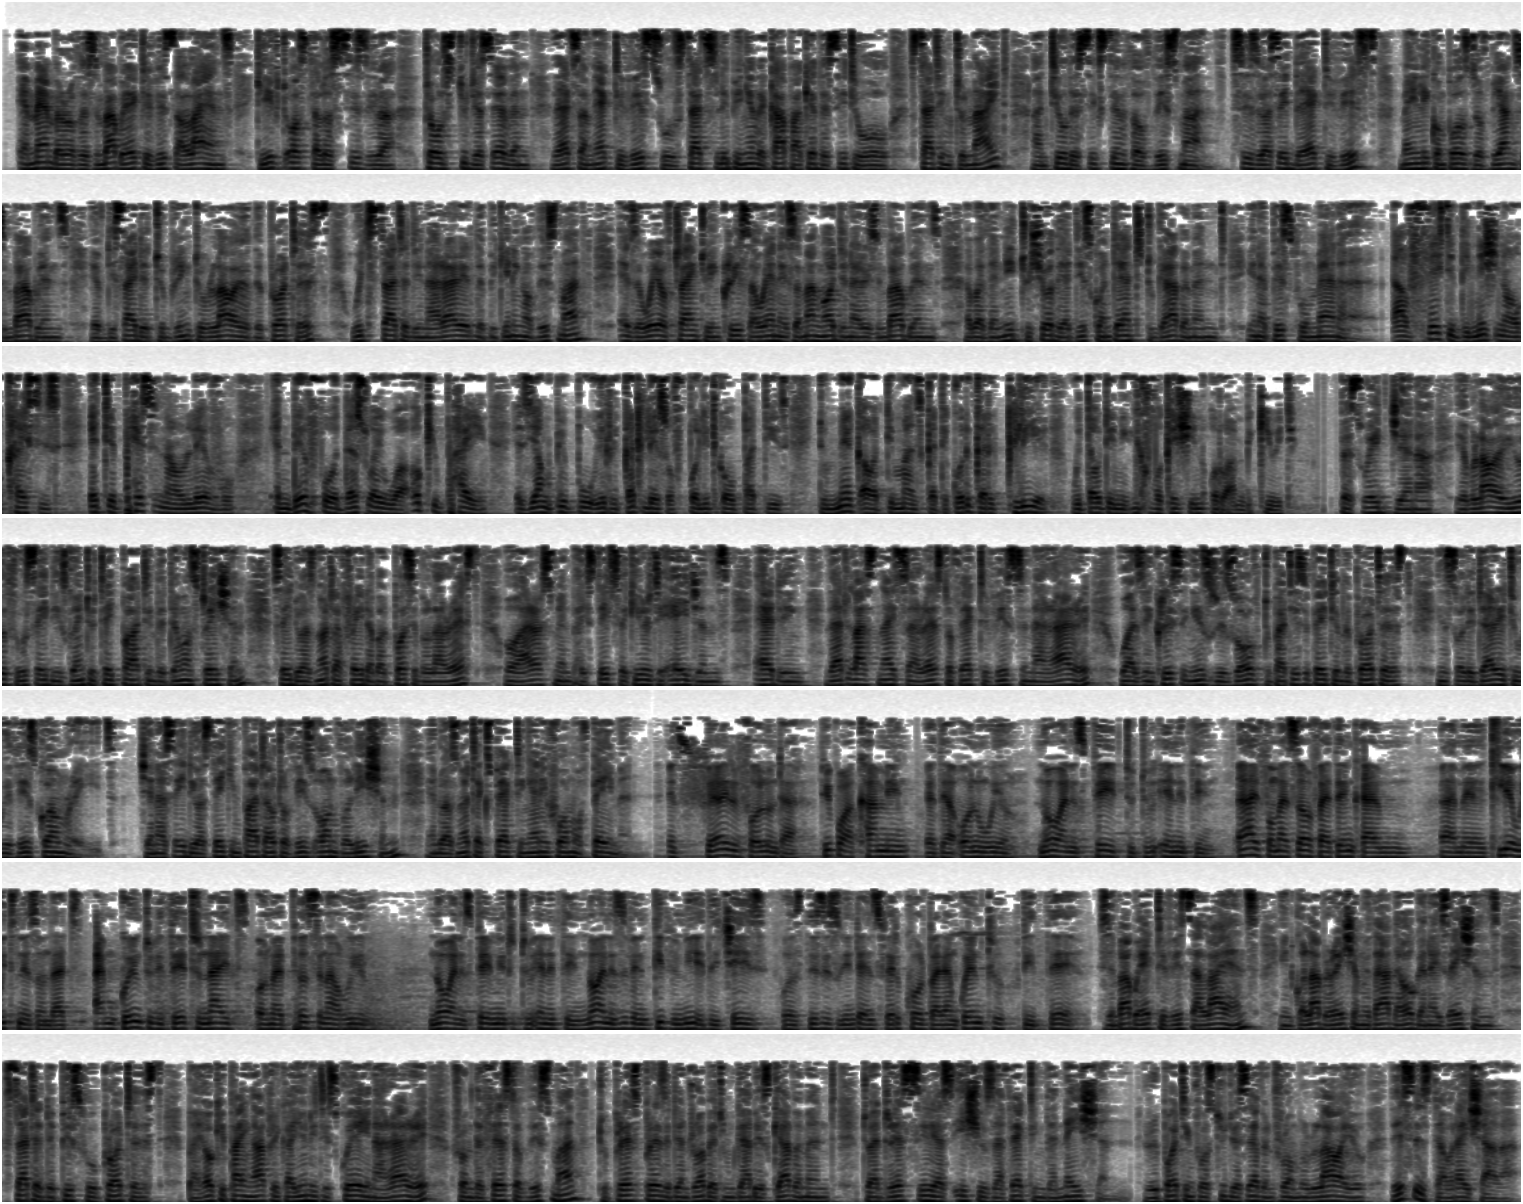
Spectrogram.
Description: Report on Occupy Bulawayo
